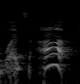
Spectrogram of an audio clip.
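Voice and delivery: What's up? sung out high with up swooping upward; high rising greeting. Shown as a demonstration. Greeting her podcast listeners with a high rising What's up. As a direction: lift What's up? into a bright high rise. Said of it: "Hey guys".

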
